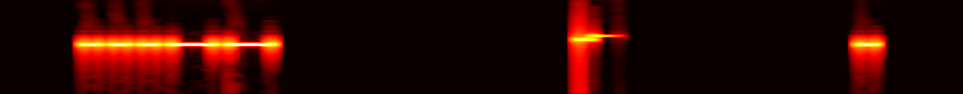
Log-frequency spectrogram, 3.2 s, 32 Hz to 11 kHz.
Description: Morse code, heard as a keyed tone, about 25 wpm, 700 Hz. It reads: 3 E
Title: Single Letter-Number 25wpm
